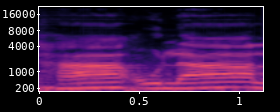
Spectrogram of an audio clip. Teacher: লামের মধ্যে এখানে 4 আলিফ টান আছে, 4 আলিফ টান হবে এবং হামজাকে ধাক্কা দিয়ে পড়বেন, অর্থাৎ হামজা যেহেতু সাকিন হইতেছে, সাকিন অবস্থায় হামজাকে ধাক্কা দিয়ে পড়তে হয়, হা উলা, এভাবে।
